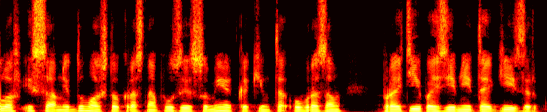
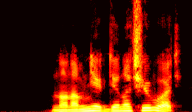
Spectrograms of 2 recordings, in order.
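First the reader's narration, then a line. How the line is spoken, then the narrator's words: Confused reply. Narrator (Russian): растерянно ответил Лебедев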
